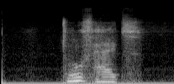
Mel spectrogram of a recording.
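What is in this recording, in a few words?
"droefheid", Dutch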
